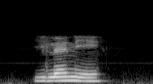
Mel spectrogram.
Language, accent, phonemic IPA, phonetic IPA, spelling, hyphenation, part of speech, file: Armenian, Eastern Armenian, /ileˈni/, [ilení], իլենի, ի‧լե‧նի, noun, Hy-իլենի.ogg
- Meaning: spindle tree, euonymus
